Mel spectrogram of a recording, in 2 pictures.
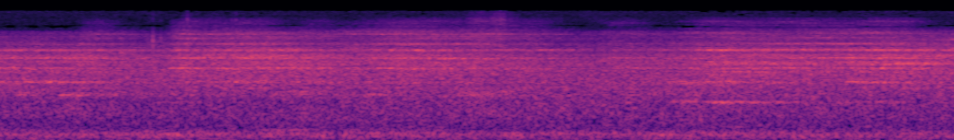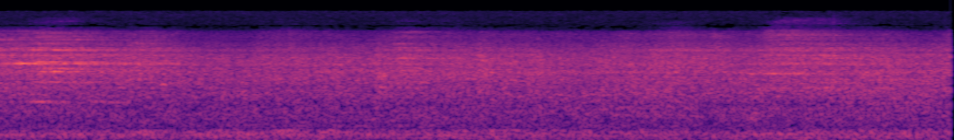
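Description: A container freight train rolling past at a distance: a steady rumble of wagons on the rails, with faint high-pitched wheel squeal.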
